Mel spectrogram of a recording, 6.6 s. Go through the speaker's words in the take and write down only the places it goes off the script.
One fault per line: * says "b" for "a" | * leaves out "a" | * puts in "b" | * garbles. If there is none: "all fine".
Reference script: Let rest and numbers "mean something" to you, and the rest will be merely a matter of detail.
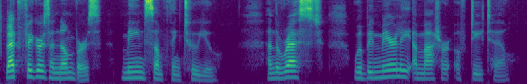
* says "figures" for "rest"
